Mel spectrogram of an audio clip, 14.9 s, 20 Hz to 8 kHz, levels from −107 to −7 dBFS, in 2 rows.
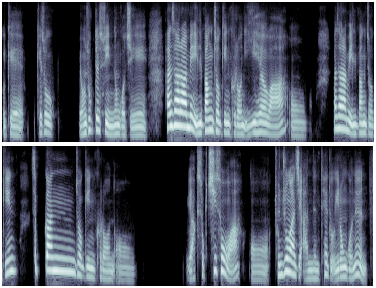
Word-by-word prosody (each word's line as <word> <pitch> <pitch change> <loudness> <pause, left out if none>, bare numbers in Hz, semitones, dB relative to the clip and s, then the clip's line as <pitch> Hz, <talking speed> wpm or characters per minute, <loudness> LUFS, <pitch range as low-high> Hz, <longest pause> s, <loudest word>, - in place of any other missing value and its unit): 이렇게 125 -2 -5 0.3
계속 155 -2 -5 0.5
연속될 180 +9 -2
수 170 - -5
있는 140 0 0
거지 120 -2 -5 0.3
1 240 +2 +6
사람의 260 -4 +8
일방적인 170 -1 +2
그런 135 -2 -3
이해와 145 -3 -1
어 115 -1 -10 0.6
1 220 - +1
사람의 210 -8 +4
일방적인 155 - -2 0.3
습관적인 235 - +1
그런 125 -4 -7
어 105 -2 -12 1.1
약속 - - -7
취소와 245 - 0 0.2
어 115 -2 -10
존중하지 190 -2 +2
않는 130 +1 -7
태도 180 -7 -7
이런 150 +4 -1
거는 150 +7 -4
155 Hz, 235 characters per minute, -24 LUFS, 130-200 Hz, 1.1 s, 사람의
